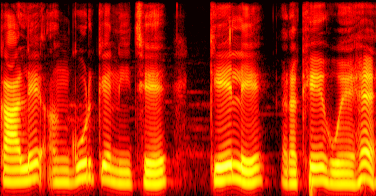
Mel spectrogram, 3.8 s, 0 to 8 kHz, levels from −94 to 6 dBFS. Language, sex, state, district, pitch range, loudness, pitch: Hindi, male, Assam, Kamrup Metropolitan, 130-165 Hz, -19 LUFS, 145 Hz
